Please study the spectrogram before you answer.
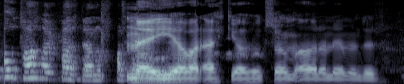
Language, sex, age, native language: Icelandic, male, 14, Icelandic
